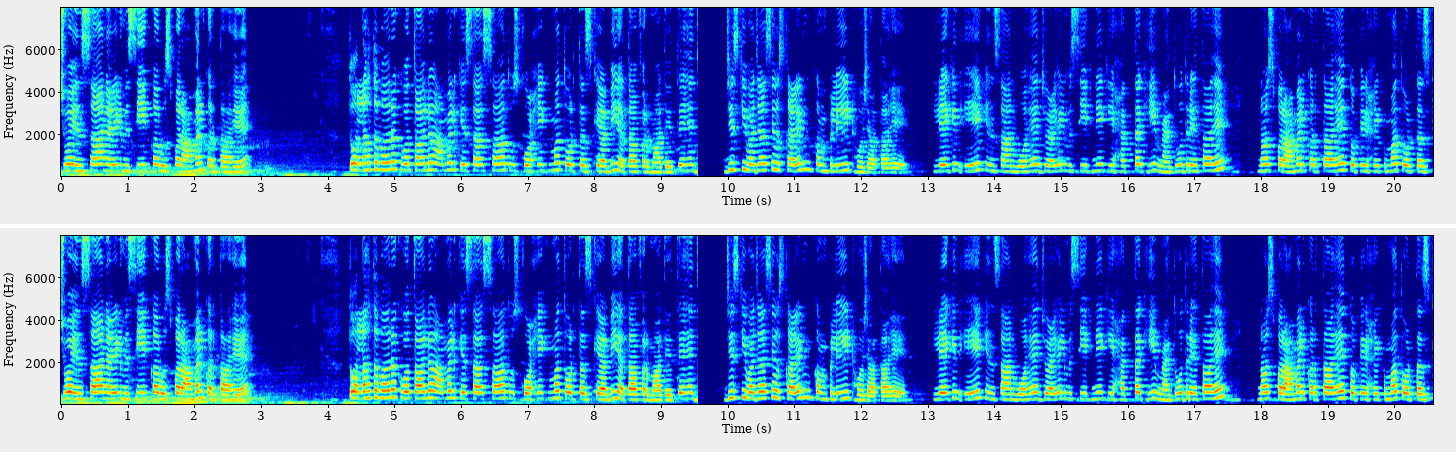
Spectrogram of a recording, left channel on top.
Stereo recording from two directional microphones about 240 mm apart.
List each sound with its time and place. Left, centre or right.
0.0 s a woman's voice: centre
4.3 s a woman's voice: centre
